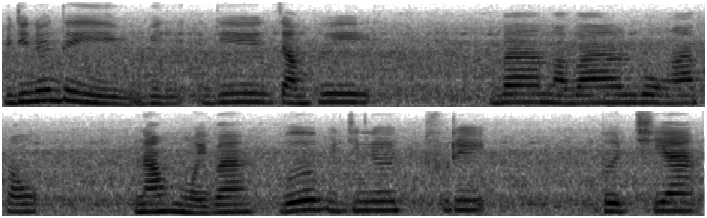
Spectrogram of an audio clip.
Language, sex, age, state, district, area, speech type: Bodo, female, 30-45, Assam, Kokrajhar, rural, spontaneous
